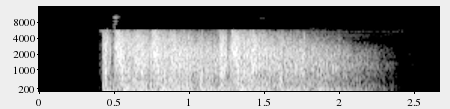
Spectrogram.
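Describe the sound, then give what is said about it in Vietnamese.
A thunderous explosive blast, a sound effect for lightning strikes, hits suddenly as one dense roaring burst that holds loud for about two seconds, then fades out quickly. “Ba tiếng nổ vang lên, thanh niên và đại hán đồng thời bị ngũ sắc điện hồ cùng bạch quang bao phủ vào trong.”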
